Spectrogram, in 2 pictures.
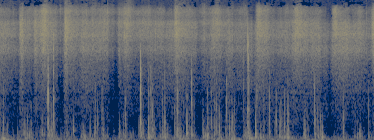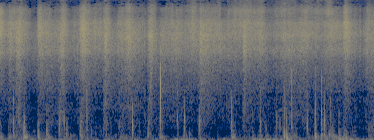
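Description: Several soft makeup brushes rub and tap across a large clear plastic dome umbrella, its thin hollow canopy held over the mic. The result is a steady stream of soft, dull low thumps with short decay, layered over a continuous brushy rustle and a faint bright hiss.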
